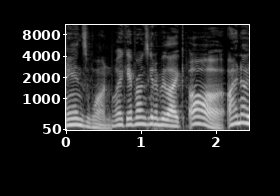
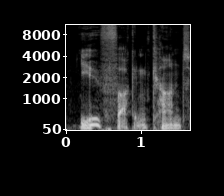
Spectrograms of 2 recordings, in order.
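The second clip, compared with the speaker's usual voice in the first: very low, rough, forced put-on manly voice; 13 semitones lower than usual. Showing what they'd shout when someone crashes them: put-on man voice. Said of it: "I can do the man voice".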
